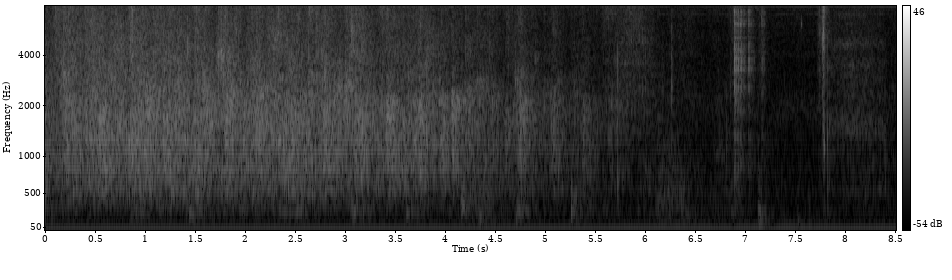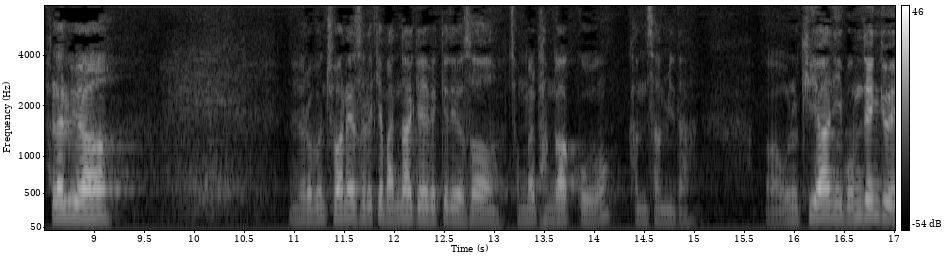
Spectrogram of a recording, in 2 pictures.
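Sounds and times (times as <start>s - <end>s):
crowd applauding: 0.0s - 6.0s
speech: 8.6s - 9.3s, 11.0s - 15.1s, 15.7s - 17.0s.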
